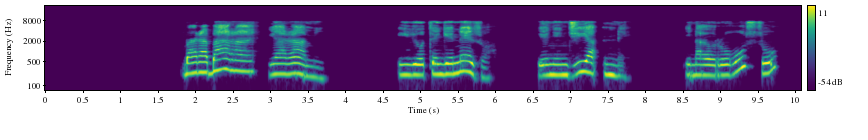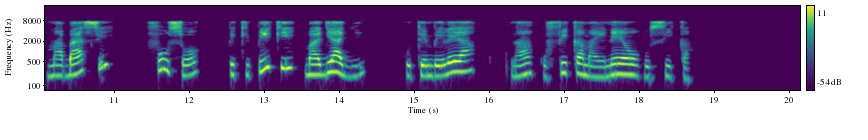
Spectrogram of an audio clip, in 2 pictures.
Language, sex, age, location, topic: Swahili, female, 18-24, Dar es Salaam, government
